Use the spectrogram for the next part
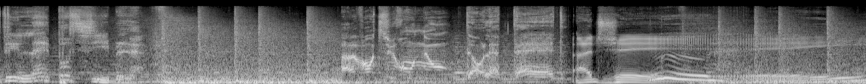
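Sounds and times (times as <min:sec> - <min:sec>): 
speech: 0:00.0 - 0:08.5
door creaking open with groaning hinges: 0:07.1 - 0:08.2.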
